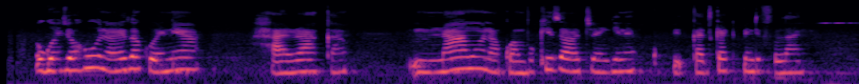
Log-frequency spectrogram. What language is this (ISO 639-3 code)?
swa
